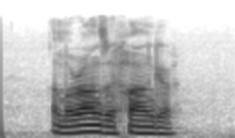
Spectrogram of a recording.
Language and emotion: Russian, neutral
